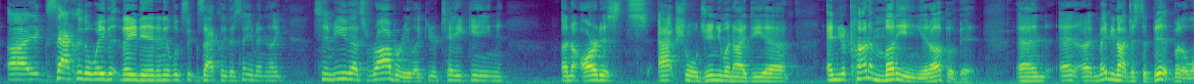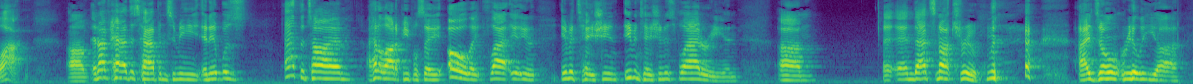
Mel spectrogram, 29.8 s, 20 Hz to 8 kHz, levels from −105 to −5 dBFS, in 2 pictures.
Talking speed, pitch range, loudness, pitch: 175 wpm, 150-210 Hz, -20 LUFS, 180 Hz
